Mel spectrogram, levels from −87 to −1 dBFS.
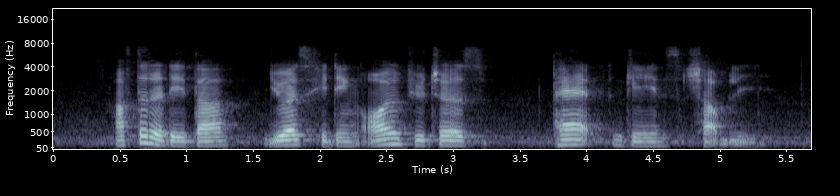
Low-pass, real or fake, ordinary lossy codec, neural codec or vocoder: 7.2 kHz; real; Opus, 32 kbps; none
